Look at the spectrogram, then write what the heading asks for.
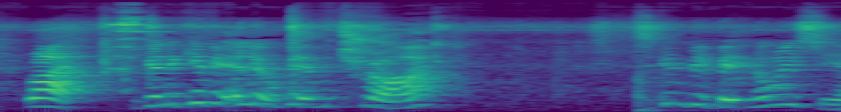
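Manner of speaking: loud and fast over the noise; talking up over a noisy blender. Real, not acted. Blender switched on, shouting over it.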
